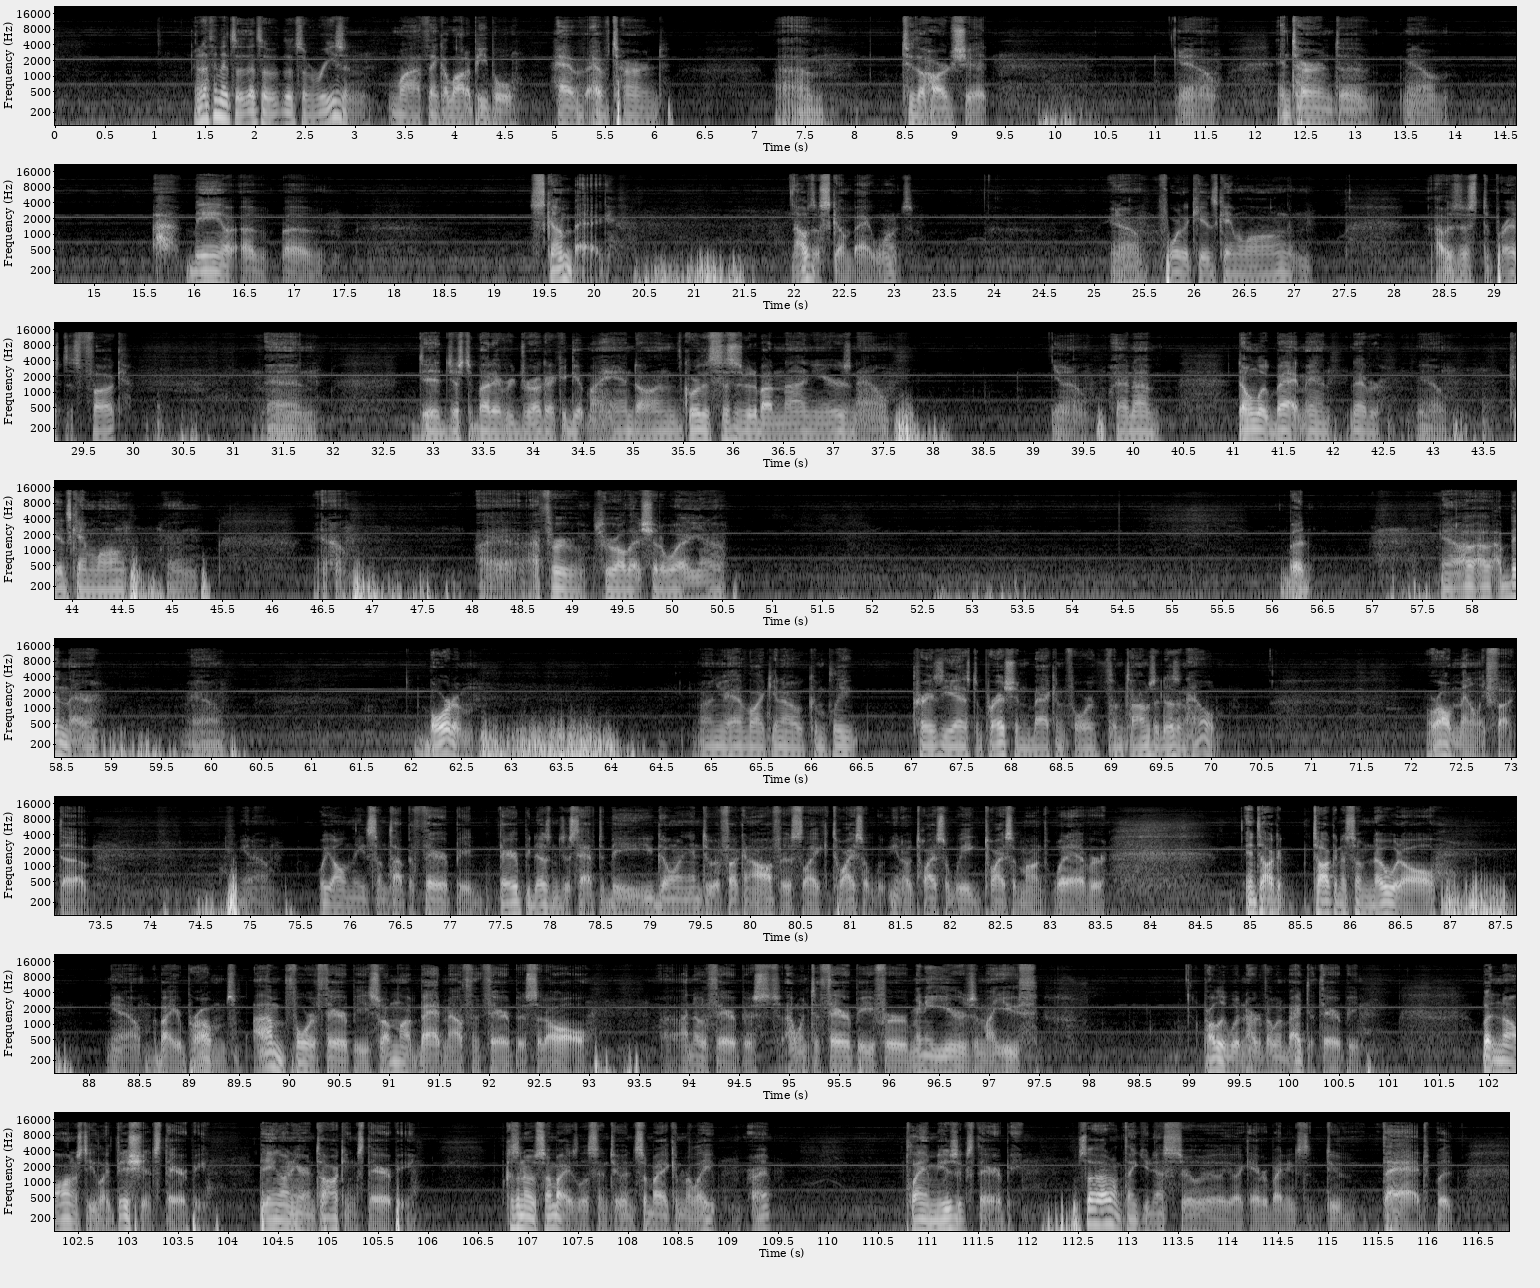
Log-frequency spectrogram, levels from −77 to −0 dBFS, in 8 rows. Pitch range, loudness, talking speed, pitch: 65-90 Hz, -25 LUFS, 135 wpm, 80 Hz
